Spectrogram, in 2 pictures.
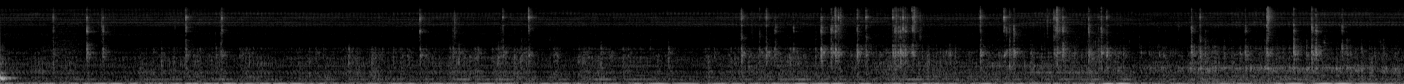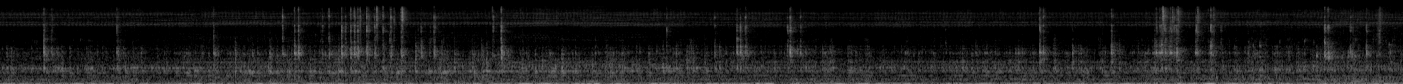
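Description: Small electric motor in the base of a toy tornado lab running at its lowest speed, spinning water in a clear plastic tank. Light clicks and rattles come at irregular intervals throughout, and a faint hum grows a little stronger about halfway through.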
